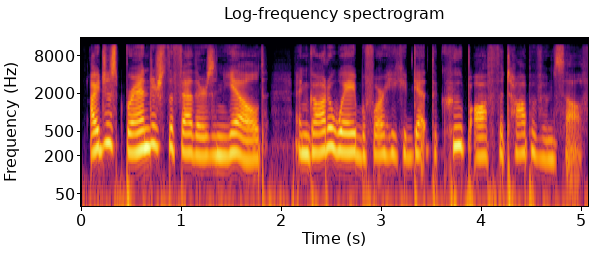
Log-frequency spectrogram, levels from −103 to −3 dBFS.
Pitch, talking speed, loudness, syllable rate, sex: 225 Hz, 250 wpm, -18 LUFS, 6.3 syllables/s, female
